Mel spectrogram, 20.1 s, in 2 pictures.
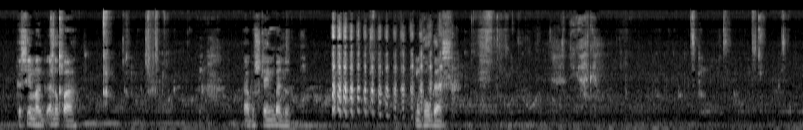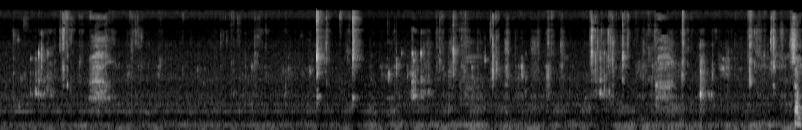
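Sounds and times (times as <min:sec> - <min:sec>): chewing food close-up: 0:00.6 - 0:02.6, 0:07.8 - 0:20.0
steady low hum: 0:01.0 - 0:19.9.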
